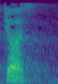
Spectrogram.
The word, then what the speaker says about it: George: George dibaca Jos, bahasa munafik, tay, Afwan ini.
